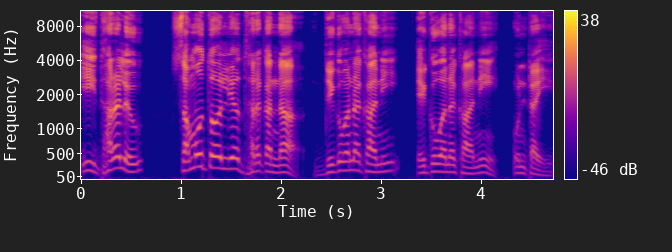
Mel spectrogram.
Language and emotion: Telugu, neutral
